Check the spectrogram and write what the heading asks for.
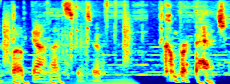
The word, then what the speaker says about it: Cumberbatch: Cumberbatch. Cumberback. Oh my god. Yeah, he put that in fast in the wrong syllable.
